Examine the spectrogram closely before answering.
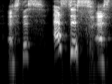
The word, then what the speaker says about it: Estes: And we have 2 from one squadron captain, Josh Estes. He actually messaged us today how to say his name. Estes.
